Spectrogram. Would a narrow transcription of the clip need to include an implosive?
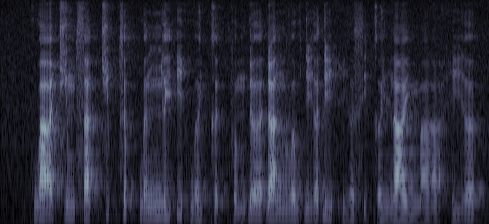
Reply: yes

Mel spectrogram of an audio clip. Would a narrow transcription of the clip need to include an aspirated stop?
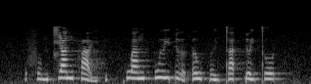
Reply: no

